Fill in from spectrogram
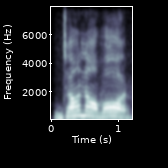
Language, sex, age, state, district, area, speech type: Kashmiri, female, 18-30, Jammu and Kashmir, Baramulla, urban, read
